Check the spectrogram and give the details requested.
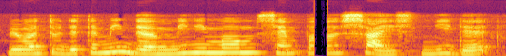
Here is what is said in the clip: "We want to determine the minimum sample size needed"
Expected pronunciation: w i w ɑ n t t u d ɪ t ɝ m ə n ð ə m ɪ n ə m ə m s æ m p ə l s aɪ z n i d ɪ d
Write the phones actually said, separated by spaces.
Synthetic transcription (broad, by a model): w i w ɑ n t t u d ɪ t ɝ m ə n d ə m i n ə m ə m s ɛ m p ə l s aɪ s n i d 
